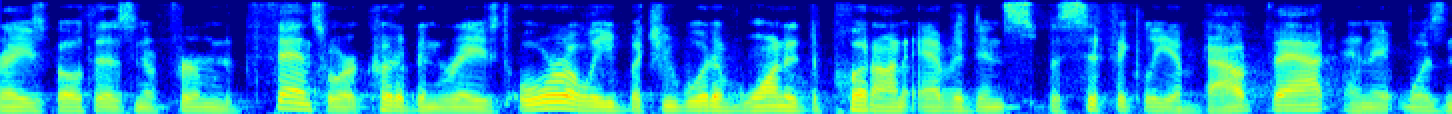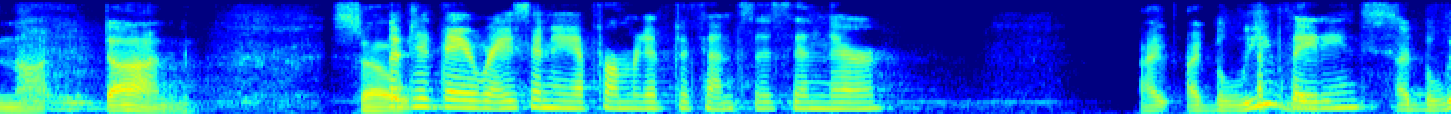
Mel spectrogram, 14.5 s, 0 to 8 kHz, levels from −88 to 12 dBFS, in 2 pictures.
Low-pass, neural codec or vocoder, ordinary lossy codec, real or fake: 7.2 kHz; codec, 44.1 kHz, 7.8 kbps, DAC; Opus, 32 kbps; fake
